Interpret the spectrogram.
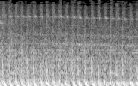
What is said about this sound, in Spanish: Llegamos en helicóptero.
